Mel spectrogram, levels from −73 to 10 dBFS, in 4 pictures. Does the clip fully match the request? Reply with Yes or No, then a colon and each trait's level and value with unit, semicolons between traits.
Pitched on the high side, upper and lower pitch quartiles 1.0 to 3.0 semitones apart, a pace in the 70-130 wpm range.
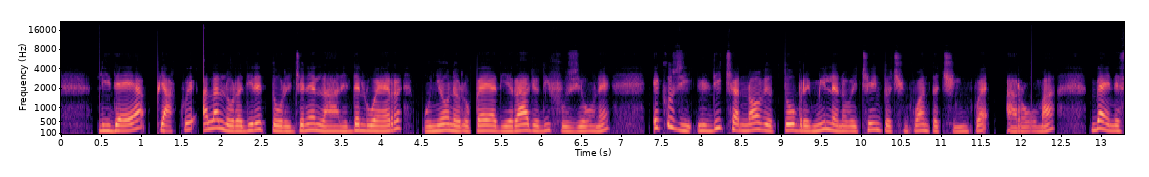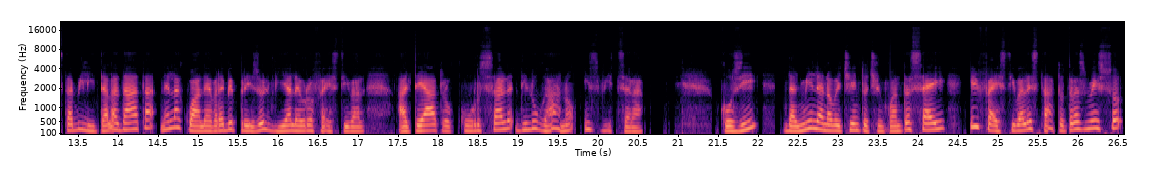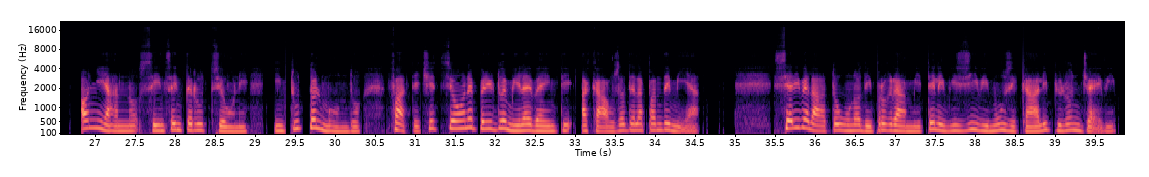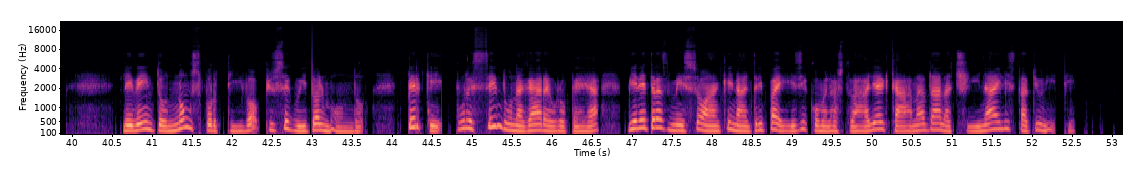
No: high, 195 Hz; average, 4.4 semitones; slow, 115 wpm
